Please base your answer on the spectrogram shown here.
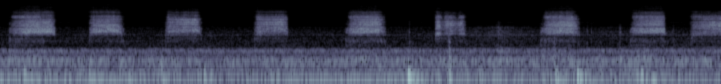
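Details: In a wild barn owl nest box the parents deliver a rat to the nestlings; nine raspy hisses come in an uneven series, with scattered clicks and scuffles of movement and a low steady hum.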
